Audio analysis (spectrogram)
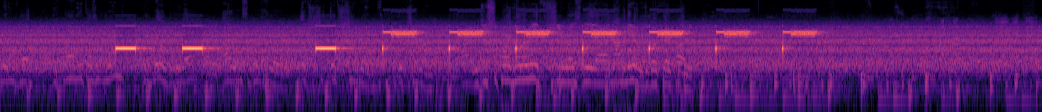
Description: Radio time signal (CHU, Canada), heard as beeps and data bursts, one a second, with radio static and room echo.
